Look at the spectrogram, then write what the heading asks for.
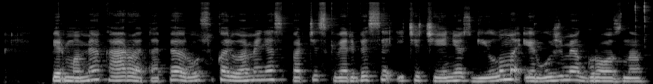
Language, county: Lithuanian, Kaunas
